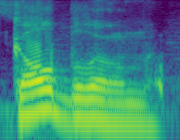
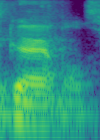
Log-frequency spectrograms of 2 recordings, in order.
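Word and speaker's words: Goebbels: get it right guys what was I pronouncing gold you said geres I pronounce said gold Blum I always pronounce that isn't it g o e BB e l i don't know the propaganda guy yeah yeah it is Gales you're right I like that he's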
